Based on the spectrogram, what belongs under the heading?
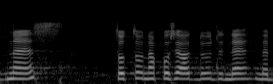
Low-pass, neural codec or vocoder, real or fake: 7.2 kHz; none; real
